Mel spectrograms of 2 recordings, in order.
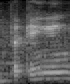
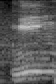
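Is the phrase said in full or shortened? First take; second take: full; shortened. First: The phrase is said in full. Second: The phrase is shortened to one syllable.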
